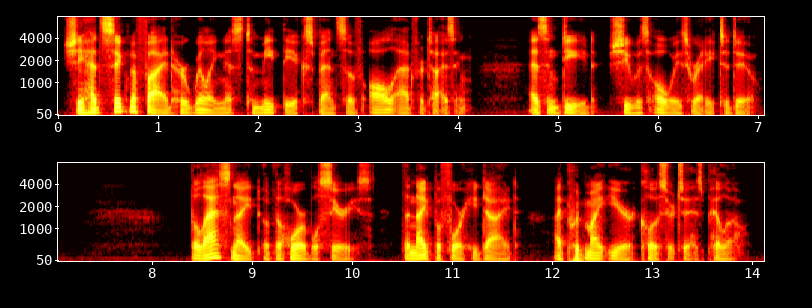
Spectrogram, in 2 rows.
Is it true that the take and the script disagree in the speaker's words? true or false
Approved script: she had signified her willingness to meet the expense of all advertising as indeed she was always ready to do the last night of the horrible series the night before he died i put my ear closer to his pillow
false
